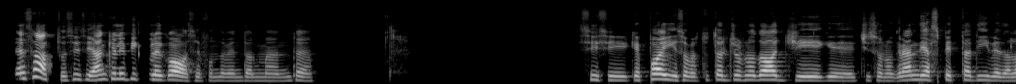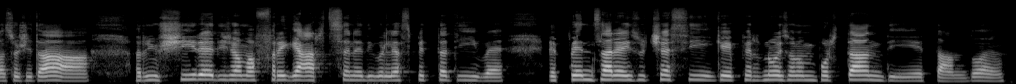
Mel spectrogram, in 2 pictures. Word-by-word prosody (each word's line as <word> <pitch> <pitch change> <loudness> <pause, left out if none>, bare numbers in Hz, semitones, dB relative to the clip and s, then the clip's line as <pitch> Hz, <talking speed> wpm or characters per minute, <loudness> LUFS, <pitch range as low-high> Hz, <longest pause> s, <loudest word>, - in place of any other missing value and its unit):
Esatto, 265 - +5
sì, 235 +3 -7
sì, 220 - -4
anche 230 +5 +3
le 260 0 -1
piccole 230 -3 0
cose 190 -5 +4
fondamentalmente. 170 0 -9 2.7
Sì, 220 - -6
sì, 195 -2 -4
che 195 - -3
poi 230 +1 +6
soprattutto 200 +2 -4
al 210 - -3
giorno 210 0 -3
d'oggi, 210 -4 +4
che 170 -2 -5
ci - - -6
sono 180 -2 -7
grandi 205 +5 +1
aspettative 205 -2 -2
dalla 170 0 -3
società, 180 -2 +2 0.5
riuscire 220 +4 +1
diciamo 210 -1 0
a - - +3
fregarsene 200 -1 0
di 195 - -8
quelle 195 0 -3
aspettative 195 -3 -5 0.4
e 190 0 -6
pensare 215 0 +3
ai 205 0 +2
successi 210 0 -3
che 200 -1 0
per 200 -1 -7
noi 210 -1 -1
sono 205 0 -3
importanti, 200 -3 0
è 170 0 -9
tanto 155 +1 -5
eh. 160 - -21
200 Hz, 125 wpm, -24 LUFS, 180-210 Hz, 2.7 s, poi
